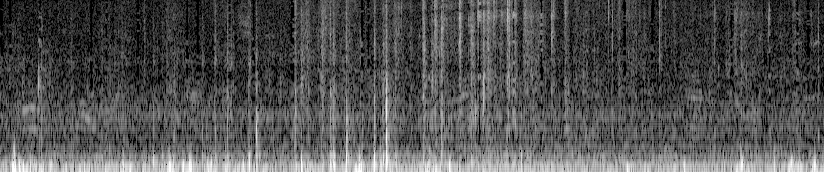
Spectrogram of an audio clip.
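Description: Hoofbeats of a horse cantering on sand arena footing, a run of irregular low thuds that are loudest a few seconds in as the horse passes close by.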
